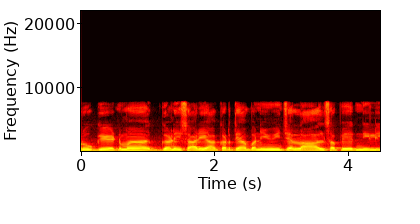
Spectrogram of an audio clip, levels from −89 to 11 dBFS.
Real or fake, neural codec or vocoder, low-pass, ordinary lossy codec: real; none; none; none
